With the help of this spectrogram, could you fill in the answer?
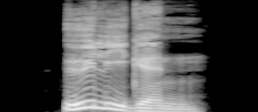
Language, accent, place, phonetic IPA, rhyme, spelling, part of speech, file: German, Germany, Berlin, [ˈøːlɪɡn̩], -øːlɪɡn̩, öligen, adjective, De-öligen.ogg
- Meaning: inflection of ölig: 1. strong genitive masculine/neuter singular 2. weak/mixed genitive/dative all-gender singular 3. strong/weak/mixed accusative masculine singular 4. strong dative plural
